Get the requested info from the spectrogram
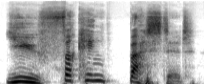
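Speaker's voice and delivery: slow, high, loud anguished cry; moaned. A narrator's reading. Narrator to Draco, slow loud anguished cry. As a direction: wail it out betrayed. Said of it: "I moaned".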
